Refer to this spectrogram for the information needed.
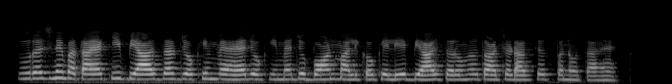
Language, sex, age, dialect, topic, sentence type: Hindi, female, 18-24, Hindustani Malvi Khadi Boli, banking, statement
